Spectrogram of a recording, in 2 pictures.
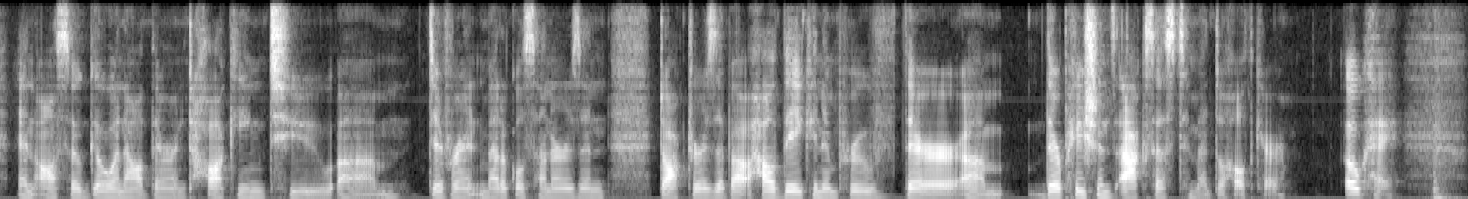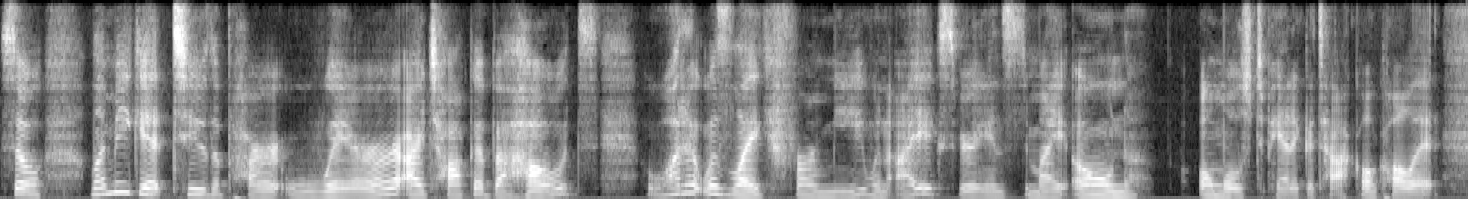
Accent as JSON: {"language": "English", "region": "Northern California", "country": "United States", "tie": "born or raised there", "said": "the Northern California wildfires, maybe that was two years ago, were going on, um, in my hometown"}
